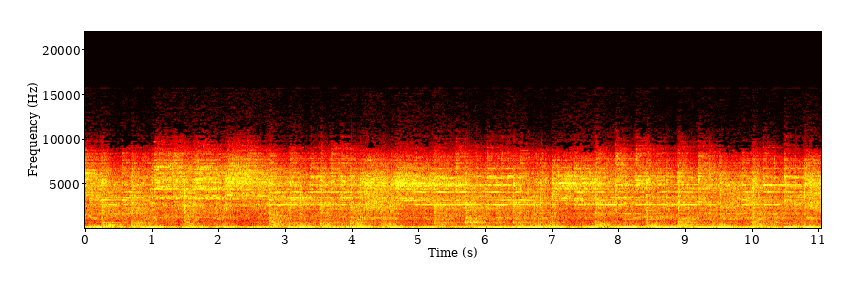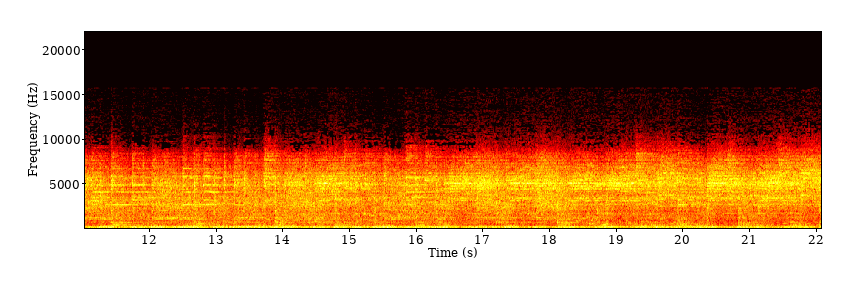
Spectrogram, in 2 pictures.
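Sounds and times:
drum kit: 0.0 - 22.0
rock band playing: 0.0 - 22.0.

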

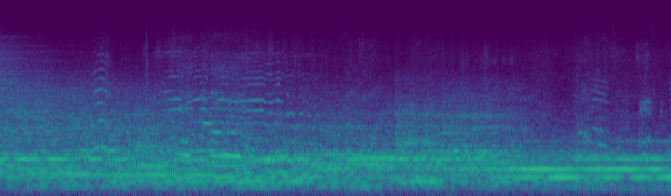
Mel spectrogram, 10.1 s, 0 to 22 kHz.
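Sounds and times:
bass guitar: 0.0 - 10.0
distorted electric guitar: 0.0 - 10.0.

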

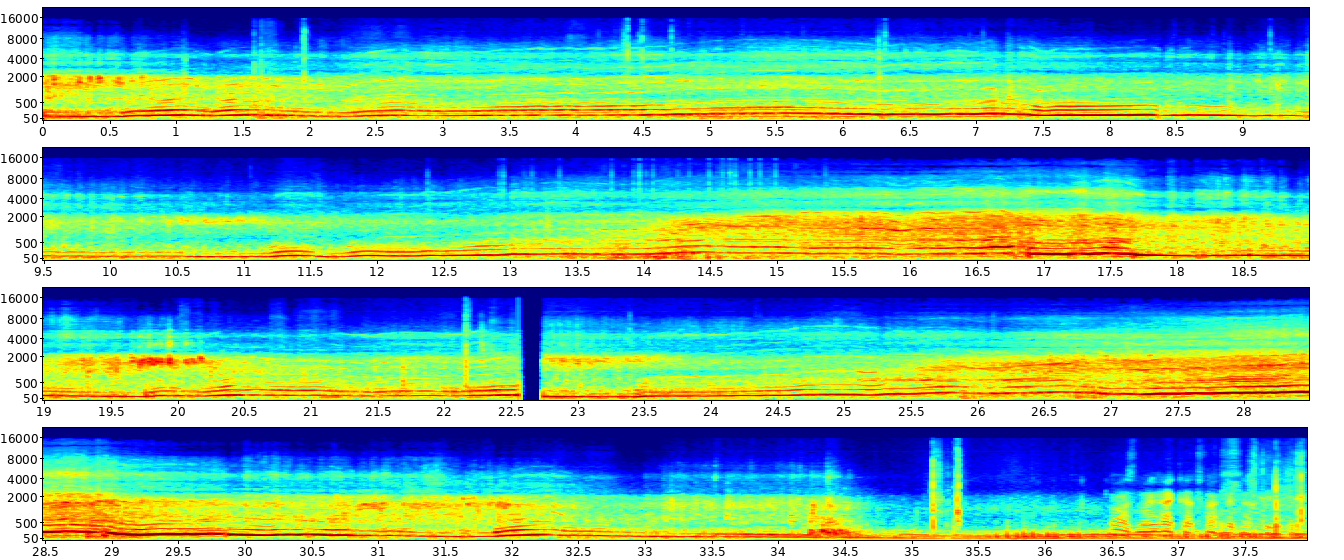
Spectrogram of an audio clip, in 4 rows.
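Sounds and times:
car engine revving: 0.0 - 37.9.

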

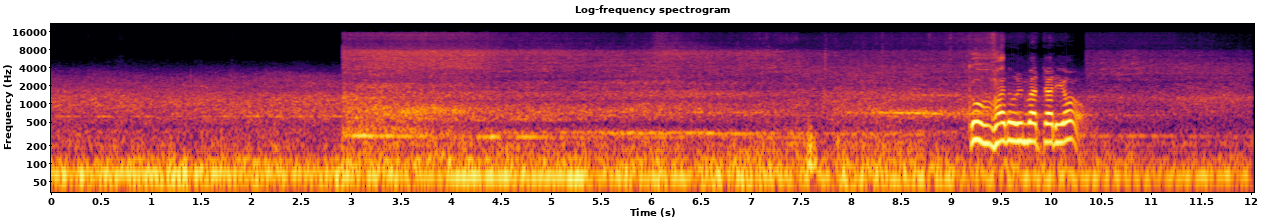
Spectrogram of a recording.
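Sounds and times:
rain hissing: 3.0 - 12.0.

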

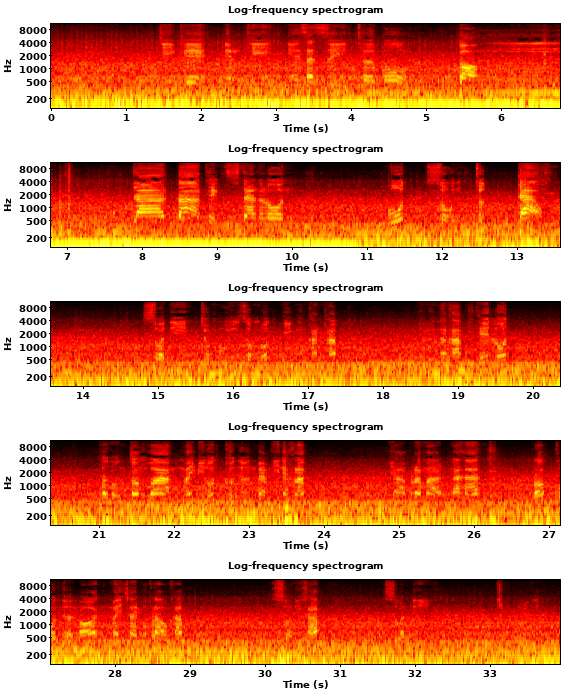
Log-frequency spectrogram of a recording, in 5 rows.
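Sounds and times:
car engine droning from inside cabin: 0.0 - 33.9.

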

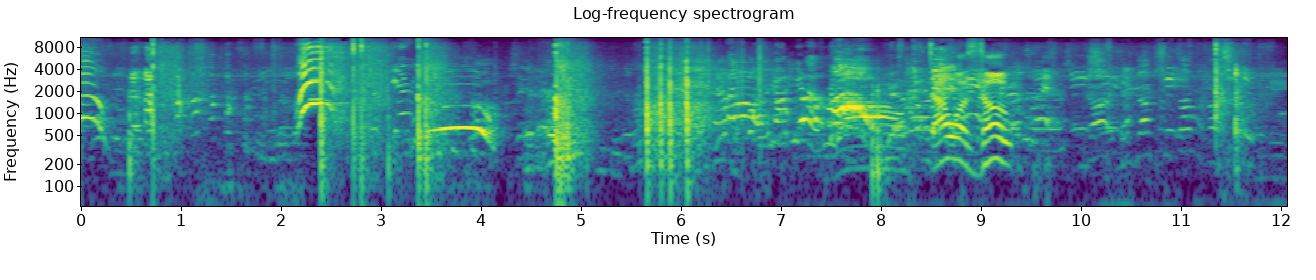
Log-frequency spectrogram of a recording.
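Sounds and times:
fireworks bangs: 0.4 - 1.4, 2.3 - 4.0, 4.6 - 7.0
people shouting: 6.4 - 9.3.

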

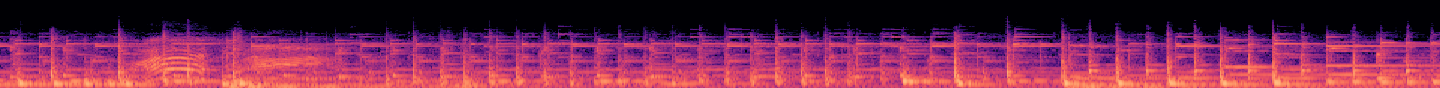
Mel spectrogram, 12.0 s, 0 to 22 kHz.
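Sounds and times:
gamelan music: 0.0 - 12.0
deep drum stroke: 1.8 - 5.2.

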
